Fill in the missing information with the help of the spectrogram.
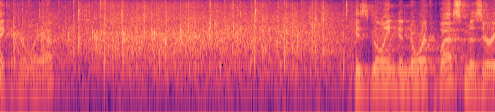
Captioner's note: applauding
